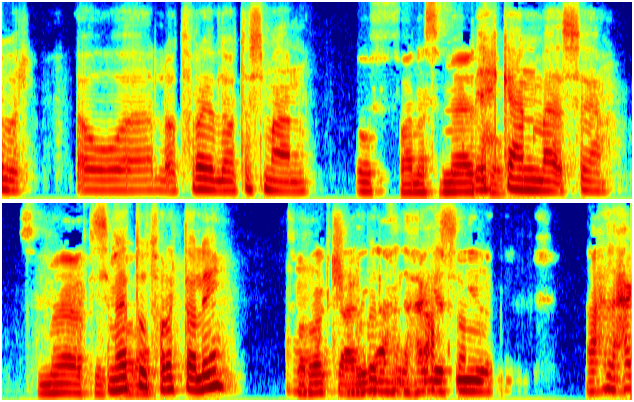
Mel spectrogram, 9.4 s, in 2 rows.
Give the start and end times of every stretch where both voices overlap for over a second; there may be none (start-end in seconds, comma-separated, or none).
6.9-8.3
